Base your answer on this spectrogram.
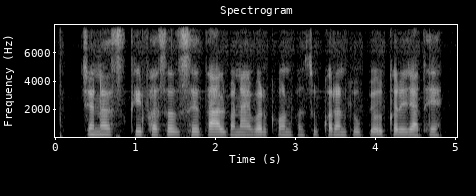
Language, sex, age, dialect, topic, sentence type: Chhattisgarhi, female, 51-55, Western/Budati/Khatahi, agriculture, question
